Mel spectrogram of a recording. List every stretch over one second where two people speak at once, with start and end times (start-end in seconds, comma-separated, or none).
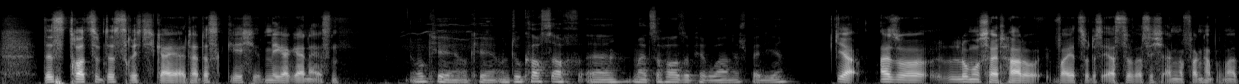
none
